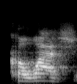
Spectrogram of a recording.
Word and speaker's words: Cush: Cush, pronounced Kawash in the Hebrew, all right?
